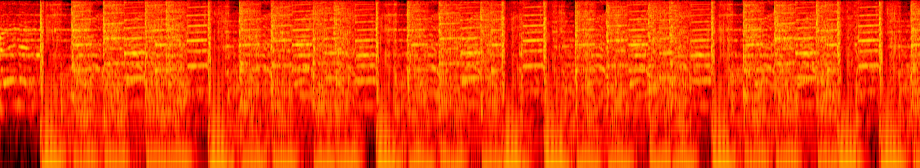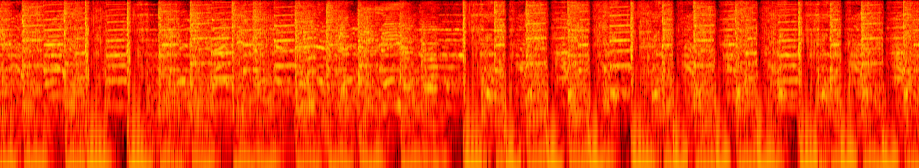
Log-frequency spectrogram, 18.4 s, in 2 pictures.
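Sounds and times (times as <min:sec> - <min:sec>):
sped up funk music: 0:00.1 - 0:18.3.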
